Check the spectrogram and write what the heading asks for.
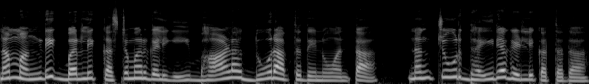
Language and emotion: Kannada, sad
